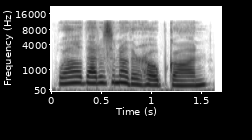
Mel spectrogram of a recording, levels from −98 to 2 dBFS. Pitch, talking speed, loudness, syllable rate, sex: 250 Hz, 210 wpm, -15 LUFS, 5.4 syllables/s, female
